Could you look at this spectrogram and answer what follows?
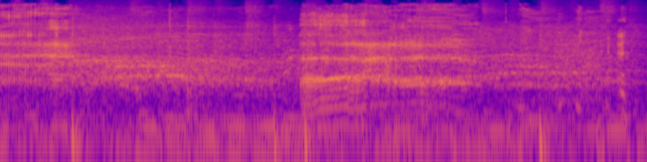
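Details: Woman who burps deliberately by opening her throat, inhaling and filling her stomach with air: a long, loud voiced belch over background music. Burping.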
